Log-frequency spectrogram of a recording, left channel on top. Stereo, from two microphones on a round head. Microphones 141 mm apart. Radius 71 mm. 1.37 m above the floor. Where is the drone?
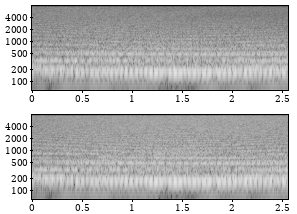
25° right (ahead or behind); by 2.6 s 65° right (ahead or behind).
